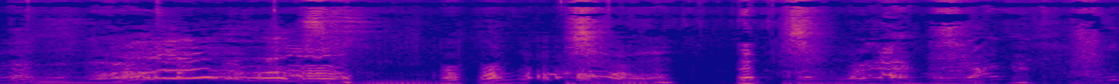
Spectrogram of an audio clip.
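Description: Male lion roaring: a long call of about two and a half seconds, then a string of shorter, deeper grunts.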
